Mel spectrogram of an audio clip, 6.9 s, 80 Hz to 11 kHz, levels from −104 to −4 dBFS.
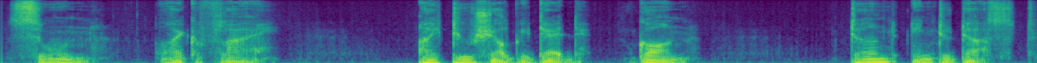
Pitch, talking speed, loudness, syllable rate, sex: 80 Hz, 115 wpm, -20 LUFS, 3.6 syllables/s, male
